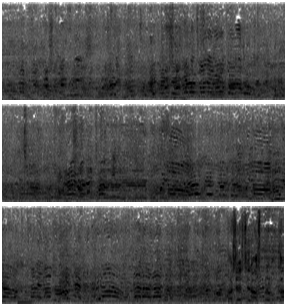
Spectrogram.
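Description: A middle-aged man sings loudly into a microphone, heard through loudspeakers.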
